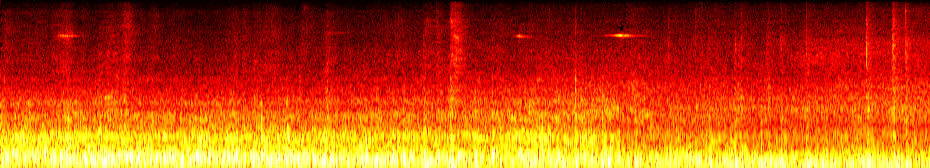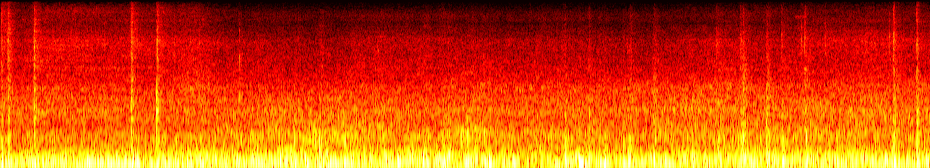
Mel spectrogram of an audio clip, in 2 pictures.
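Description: Hermann Park Railroad's miniature park train running along its track, heard from aboard: a steady low rumble of wheels on rail, with a run of sharp clicks from about eight to eleven seconds in.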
